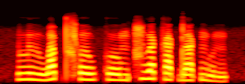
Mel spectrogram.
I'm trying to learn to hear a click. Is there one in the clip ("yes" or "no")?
no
